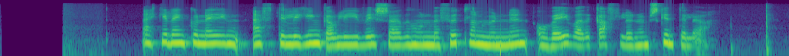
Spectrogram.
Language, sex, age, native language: Icelandic, female, 40-49, Icelandic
